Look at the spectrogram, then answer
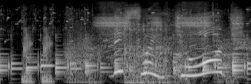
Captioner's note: george snorts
